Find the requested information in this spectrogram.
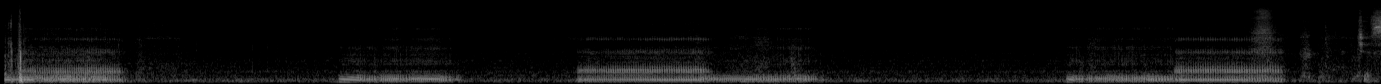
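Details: Snoring during sleep: loud, rattling snores in slow regular cycles, about five breaths in fourteen seconds, alternating harsher and softer phases; snoring.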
